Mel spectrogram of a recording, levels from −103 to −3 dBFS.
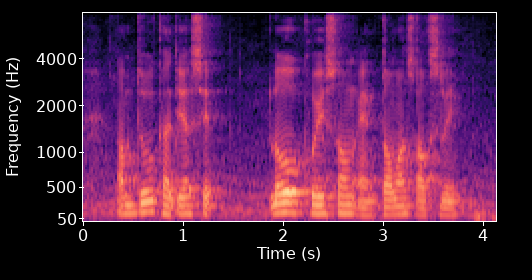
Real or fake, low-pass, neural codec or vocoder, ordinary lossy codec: fake; none; codec, 16 kHz, 8 kbps, FreqCodec, larger model; none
